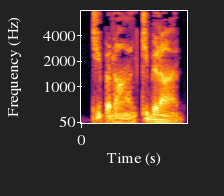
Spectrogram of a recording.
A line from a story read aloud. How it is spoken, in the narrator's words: said Mr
